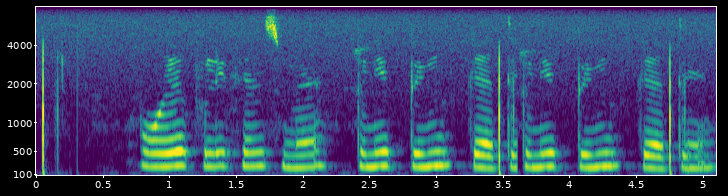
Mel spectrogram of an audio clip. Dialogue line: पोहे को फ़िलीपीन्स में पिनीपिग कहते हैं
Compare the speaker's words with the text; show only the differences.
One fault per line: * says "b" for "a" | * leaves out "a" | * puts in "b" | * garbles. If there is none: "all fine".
* leaves out "को"
* puts in "पिनीपिग कहते"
